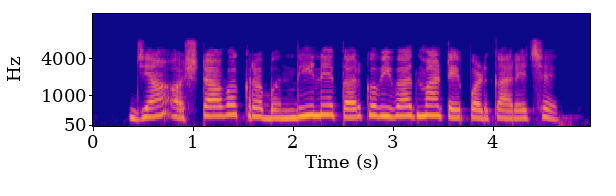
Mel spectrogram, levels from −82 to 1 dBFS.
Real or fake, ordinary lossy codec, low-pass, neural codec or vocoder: fake; none; 7.2 kHz; codec, 16 kHz, 16 kbps, FunCodec, trained on LibriTTS, 50 frames a second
